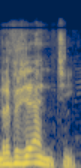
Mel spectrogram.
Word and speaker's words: refrigerante: ¿Cómo se dice gaseosa? – Refrigerato. – Bien, refrigeranchi. – Refrigeranchi. – Refrigeranchi. – Como el líquido refrigeranchi.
